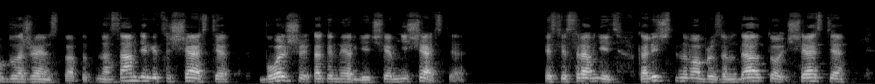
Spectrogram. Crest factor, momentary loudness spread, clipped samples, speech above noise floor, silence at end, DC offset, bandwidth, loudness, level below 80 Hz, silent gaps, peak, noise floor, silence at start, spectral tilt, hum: 22 dB; 11 LU; under 0.1%; 52 dB; 0.3 s; under 0.1%; 12.5 kHz; -23 LUFS; -60 dBFS; none; -2 dBFS; -74 dBFS; 0 s; -3.5 dB/octave; none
